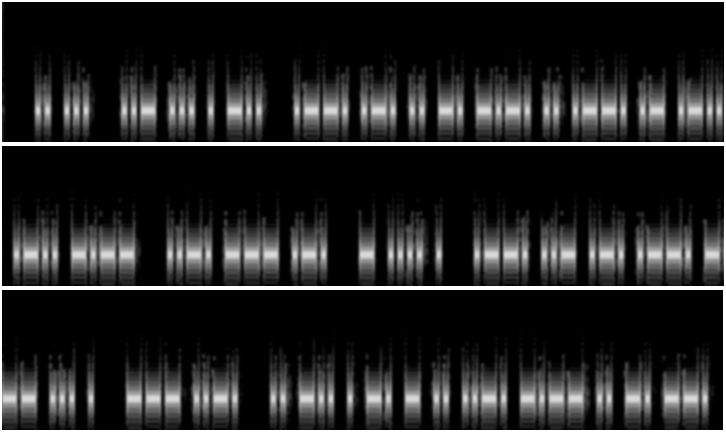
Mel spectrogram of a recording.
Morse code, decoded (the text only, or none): IS USED PRINCIPALLY FOR THE PURPOSE OF IDENTIFYING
